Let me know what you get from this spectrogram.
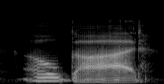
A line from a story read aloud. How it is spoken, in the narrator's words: groan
